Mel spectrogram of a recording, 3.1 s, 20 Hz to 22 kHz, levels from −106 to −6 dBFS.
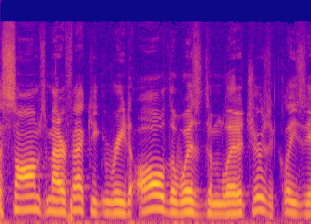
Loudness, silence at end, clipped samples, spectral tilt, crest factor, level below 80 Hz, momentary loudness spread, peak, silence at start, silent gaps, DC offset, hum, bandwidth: -26 LUFS; 0 s; under 0.1%; -6 dB/octave; 14 dB; -54 dBFS; 9 LU; -12 dBFS; 0 s; none; under 0.1%; none; 15.5 kHz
